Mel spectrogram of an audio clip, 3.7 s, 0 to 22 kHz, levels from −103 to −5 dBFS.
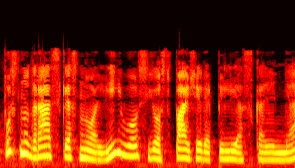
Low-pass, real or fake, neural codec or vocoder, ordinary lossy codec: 7.2 kHz; fake; codec, 16 kHz, 16 kbps, FunCodec, trained on Chinese and English, 50 frames a second; AAC, 32 kbps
